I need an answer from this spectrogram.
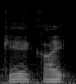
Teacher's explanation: this word keikai, it's like completely straight after the first one. So that means it has no accent. So you just say keikai, completely normal.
